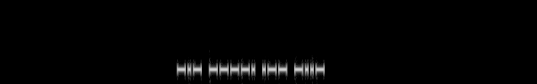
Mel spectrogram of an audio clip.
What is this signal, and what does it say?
Morse code, heard as a keyed tone, about 46 wpm, 700 Hz. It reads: K9WX
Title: USA Call Signs - 4 Characters - 45wpm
